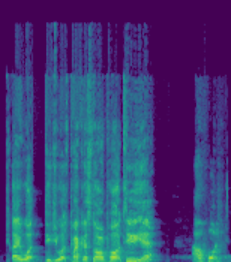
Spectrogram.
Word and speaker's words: Pakistan: moving can we just can we pronounce pakistan properly please it's actually pakistan so we could just pakistan pakistan pakistan pakistan listen pakistani yeah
